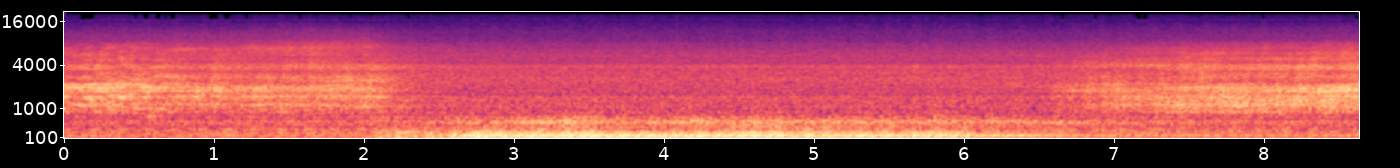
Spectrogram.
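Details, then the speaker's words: 2006 GMC Sierra LBZ Duramax diesel, 470,000 miles, P003A, low power until 2nd gear; running while the variable-geometry turbo vanes are commanded, a low drone swells and fades as stuck, carbon-fouled vanes strain to move. "you can hear the veins it's trying to move it it's starting to move so it may free up"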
